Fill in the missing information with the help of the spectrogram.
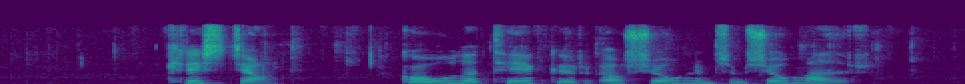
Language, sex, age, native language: Icelandic, female, 40-49, Danish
